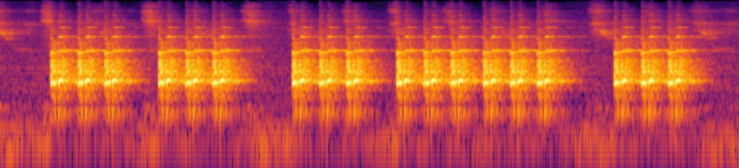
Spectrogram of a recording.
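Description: Loud repeating bursts of rapid metallic knocking tones, grouped in rhythmic sets; typical MRI scanner sequence noise.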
